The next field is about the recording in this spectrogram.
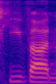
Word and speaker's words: HIWA: It's HIWA, which is pronounced Hiva, not Hiwa.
